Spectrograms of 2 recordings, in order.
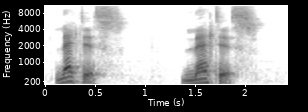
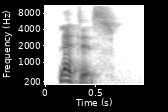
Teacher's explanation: Now, of course, the spelling looks like it should be pronounced lettuce, but actually the last syllable is pronounced is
